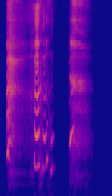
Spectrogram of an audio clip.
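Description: Heavy, voiced panting: a quick cluster of gasping huffs in the first second, then one more breathy gasp after a short pause, each fairly loud and sighing.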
